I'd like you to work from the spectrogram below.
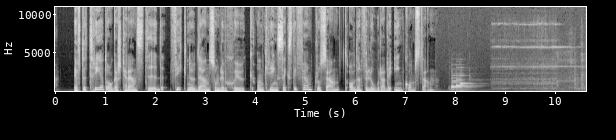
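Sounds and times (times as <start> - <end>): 
speech: 0.4 - 7.7
old telephone bell ringing with a metallic trill: 7.9 - 10.6.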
